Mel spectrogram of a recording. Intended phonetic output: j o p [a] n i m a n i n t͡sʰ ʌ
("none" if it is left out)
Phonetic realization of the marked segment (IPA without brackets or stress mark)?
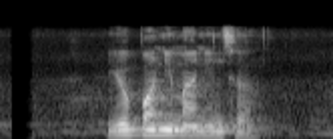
ʌ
